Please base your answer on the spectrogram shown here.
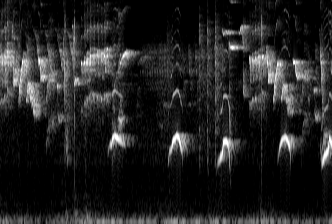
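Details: White-rumped shama roused to sing and fight; busy high twittering at the start, then repeated short upward-and-down slurred whistles about once a second among scattered chips.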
